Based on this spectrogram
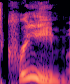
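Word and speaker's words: crème: But no, it's not creme, it's cream.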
